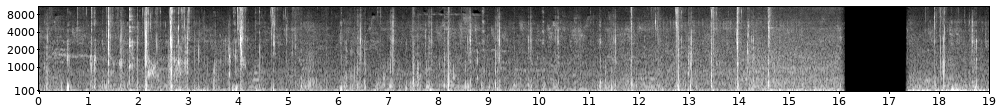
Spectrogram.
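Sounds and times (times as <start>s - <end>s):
chewing mouth clicks: 0.1s - 14.8s.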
